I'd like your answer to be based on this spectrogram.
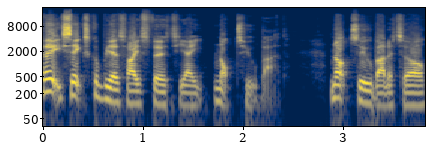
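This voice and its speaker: A man with a Yorkshire accent talks at a fairly quick pace with lively intonation. The sound is dry and close, with no echo. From northern England, Barnsley, South Yorkshire. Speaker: weather livestreamer. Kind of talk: live stream commentary. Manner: casual, hesitant with fillers.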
